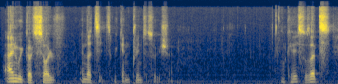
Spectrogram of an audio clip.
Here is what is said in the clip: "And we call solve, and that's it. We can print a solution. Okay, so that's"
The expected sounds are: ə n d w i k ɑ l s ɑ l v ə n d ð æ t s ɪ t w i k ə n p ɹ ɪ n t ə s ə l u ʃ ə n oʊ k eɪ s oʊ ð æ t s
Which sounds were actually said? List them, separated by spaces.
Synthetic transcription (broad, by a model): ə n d w i k ɑ l s ɑ l v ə n ð æ t s ɪ t w i k ə n p ɹ ɪ n t ə s ə l u ʃ ə n oʊ k eɪ s oʊ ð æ t s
